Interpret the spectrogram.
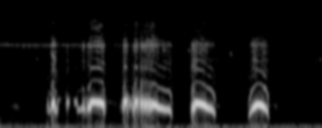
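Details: Spotted dove calling in a gentle series: quick stuttered opening notes, a long burry coo sliding downward, then two smooth arched coos, heard clearly and alone.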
